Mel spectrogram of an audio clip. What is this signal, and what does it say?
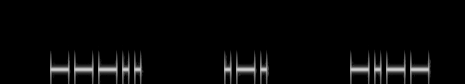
Morse code, heard as a keyed tone, about 20 wpm, spaced as for 8 wpm, 690 Hz. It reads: 8RY
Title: 212 Lesson 34e - Number 8 - Three Characters 20wpm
